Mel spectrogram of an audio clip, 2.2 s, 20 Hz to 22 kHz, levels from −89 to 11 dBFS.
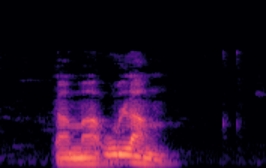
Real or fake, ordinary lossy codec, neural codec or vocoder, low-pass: real; AAC, 32 kbps; none; 7.2 kHz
